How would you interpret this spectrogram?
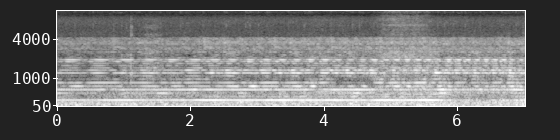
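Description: Quiet, steady low buzz with a row of overtones that never changes; a solid-state speed control is making the fan motor hum.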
